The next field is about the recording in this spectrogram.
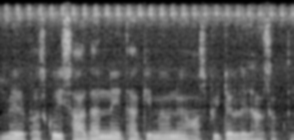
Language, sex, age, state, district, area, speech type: Hindi, male, 18-30, Uttar Pradesh, Sonbhadra, rural, spontaneous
